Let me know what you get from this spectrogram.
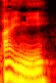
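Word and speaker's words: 爱你: 이 아이 이게 중요합니다. 예수는 이렇게 예수입니다. 그 다음에 아이가 여기 위에서 뚝 떨어지듯이 아이 이게 사성이라고 그러는데 아이 니는 그냥 니 하면 되고요.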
